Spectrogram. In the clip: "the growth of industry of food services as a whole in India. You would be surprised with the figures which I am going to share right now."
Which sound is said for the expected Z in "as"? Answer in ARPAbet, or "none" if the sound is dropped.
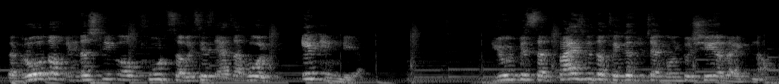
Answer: Z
